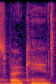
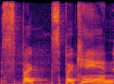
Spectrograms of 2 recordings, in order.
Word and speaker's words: Spokane: But Spokane. Spokane.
